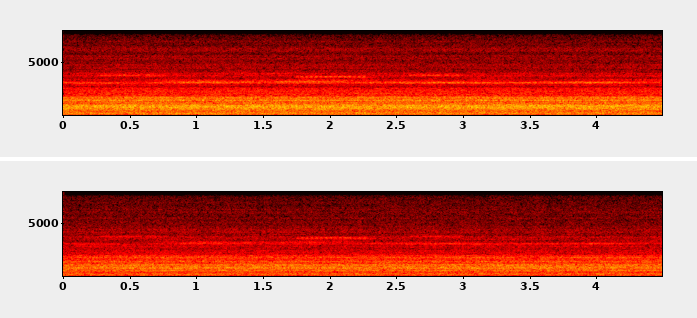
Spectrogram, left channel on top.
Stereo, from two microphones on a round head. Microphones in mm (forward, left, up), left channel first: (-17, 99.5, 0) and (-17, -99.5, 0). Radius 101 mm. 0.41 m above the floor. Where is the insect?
75° left (ahead or behind), 1.3 m.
